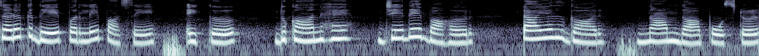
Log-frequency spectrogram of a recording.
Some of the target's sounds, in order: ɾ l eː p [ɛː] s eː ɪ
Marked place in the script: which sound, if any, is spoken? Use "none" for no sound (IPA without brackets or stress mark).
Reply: aː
